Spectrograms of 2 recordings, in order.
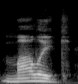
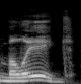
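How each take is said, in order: First: The name is said the way local people say it. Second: The name is said the way an outsider says it. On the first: The speaker belongs to the area. The speaker calls it right. "is how the locals pronounce it" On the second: The speaker comes from elsewhere. The speaker calls it wrong. "they know that you're from away"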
